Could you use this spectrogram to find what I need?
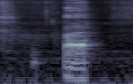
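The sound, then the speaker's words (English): A single loud, throaty burp after drinking Pepsi Max erupts briefly, lasting about a quarter second, with no talking. “Pepsi Max makes me burp to the max.”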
